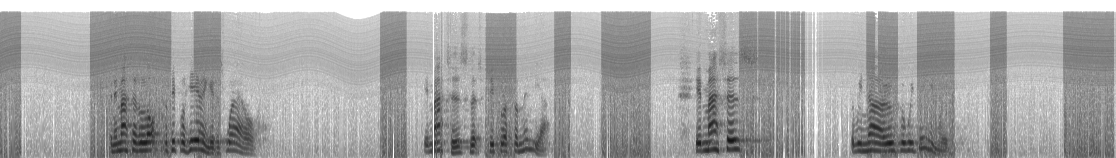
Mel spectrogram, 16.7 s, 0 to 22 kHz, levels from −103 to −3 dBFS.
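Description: A buzz runs under the audio from start to finish. It is computer activity noise. It pulses at around 100 Hz and sits roughly 15 dB below the wanted sound. Its rise and fall follows the computer's workload, not the audio. Processor, graphics or mouse activity is disturbing the shared ground, and that leaks into the audio circuit. Processor overload crackle breaks in twice. The first burst runs from 6.49 to 6.75 s. The second, longer one runs from 11.62 to 12.34 s. Each is a gritty tearing made of many tiny dropouts to silence with hard edges. The spacing of the gaps fits buffers of about 10 ms. The processor could not fill these buffers in time, missing many in a row. The second burst suggests several dozen missed deadlines. Both bursts stop once the load eases.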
